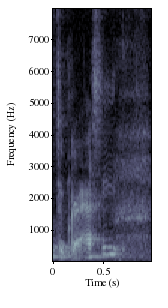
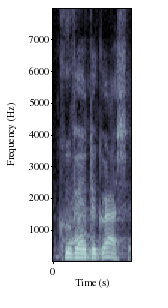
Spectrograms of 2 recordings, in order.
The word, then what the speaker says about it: Cuvée de Grace: So Is Degrassi? Cuvée de Grace. Yeah. Cuvée, it's spelled Cuvée de Grace.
